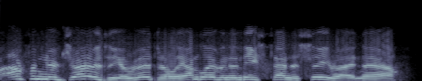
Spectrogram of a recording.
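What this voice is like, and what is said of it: Heavy accent. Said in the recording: “I got a heavy accent.”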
